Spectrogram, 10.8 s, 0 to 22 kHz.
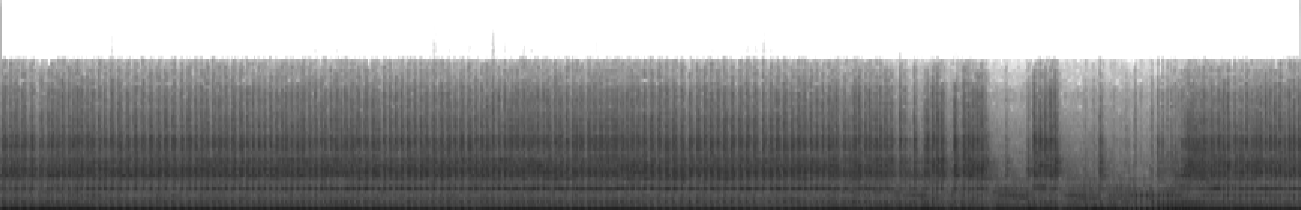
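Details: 1986 Tecate 3 two-stroke, freshly rebuilt bore, piston and crank, heat cycle after first start: steady high-pitched buzz holding one speed ten seconds, slightly ragged late; timing advanced from marks, 500 carb not ideal.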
